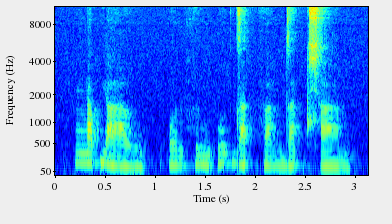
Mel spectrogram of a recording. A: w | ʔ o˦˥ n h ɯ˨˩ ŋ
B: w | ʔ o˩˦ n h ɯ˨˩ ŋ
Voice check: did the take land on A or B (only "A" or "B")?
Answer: B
